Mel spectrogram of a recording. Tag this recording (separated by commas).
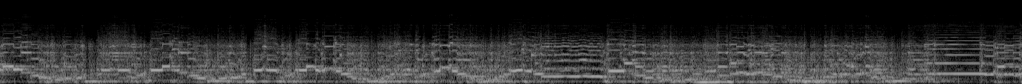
Plucked string instrument, Guitar, Bass guitar, Music, Musical instrument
